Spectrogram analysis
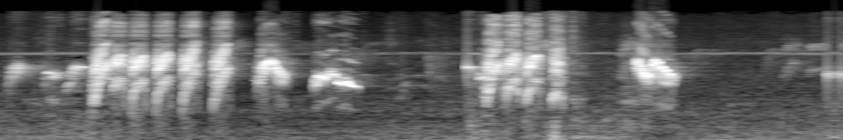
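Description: A red-whiskered bulbul gives two bursts of quick, bright chirping notes, bubbly and loud, with a short slurred phrase after each and a faint steady high tone behind.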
